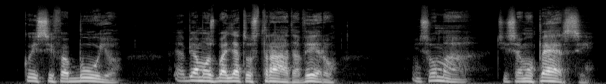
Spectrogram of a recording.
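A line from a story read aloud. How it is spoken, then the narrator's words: Almost whimpering question. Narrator (Italian): chiese quasi piagnucolando Willy Bells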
